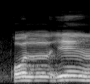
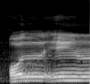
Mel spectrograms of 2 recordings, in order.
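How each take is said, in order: No difference in how they are said.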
